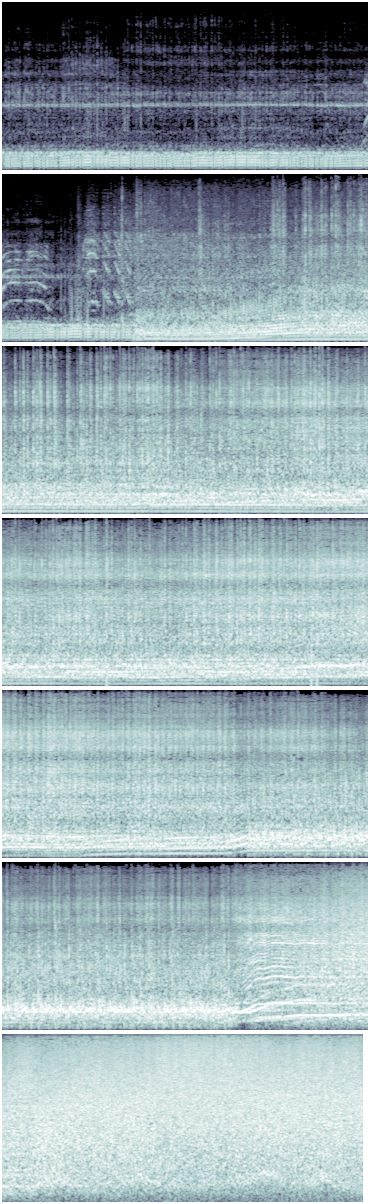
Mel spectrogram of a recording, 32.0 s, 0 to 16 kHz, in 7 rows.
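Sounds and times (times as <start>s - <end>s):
snowmobile engine running loudly: 0.0s - 31.9s
hiss: 26.8s - 31.9s.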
